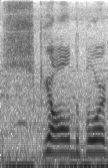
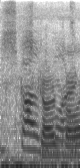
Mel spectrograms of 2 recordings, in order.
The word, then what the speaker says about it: Skjoldborg: It's Skjoldborg Artisans. Oh, there's a sh in there Yeah, too. Skjoldborg. Skullborg. Depends on how hard you want to Skullborg.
